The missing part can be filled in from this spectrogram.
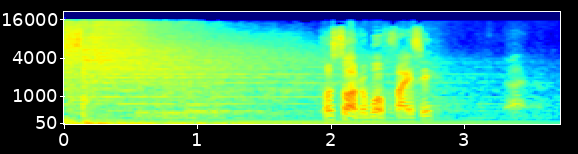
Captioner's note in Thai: none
